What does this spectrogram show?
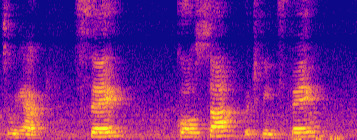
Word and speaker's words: cosa: C, cosa. C, cosa. And here we have another word, cero. Cero makes the soft C sound. Cosa makes the hard C sound.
